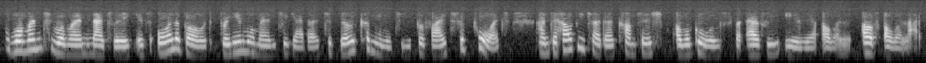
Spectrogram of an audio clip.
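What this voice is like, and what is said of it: Trinidad and Tobago accent. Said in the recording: “this lovely accent is originally from Trinidad and Tobago”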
